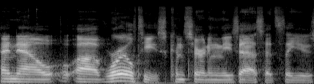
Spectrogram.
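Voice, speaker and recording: At a fairly slow pace, a man speaks at a medium pitch with fairly even intonation. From New York City. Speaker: gaming channel host. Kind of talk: live stream interview.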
